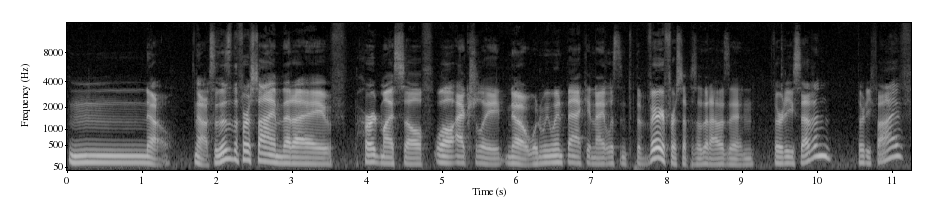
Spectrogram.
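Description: Speaking with an American accent, a man has a bright, sharp tone and a medium pitch. His pitch variation is ordinary and his pace moderate. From Texas, Austin. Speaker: board game podcast co-host. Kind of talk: casual chat.

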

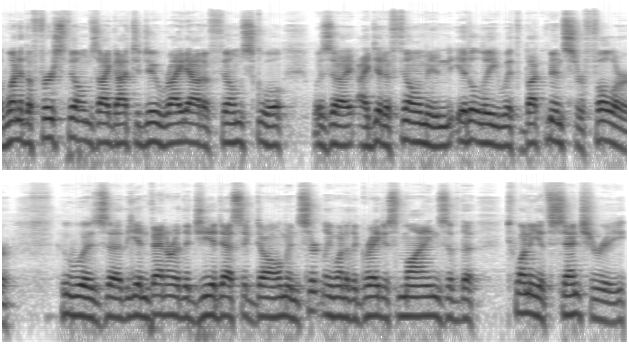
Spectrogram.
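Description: Speaking at a fairly quick pace, a man keeps a medium pitch and a monotone, flat intonation. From US Colorado. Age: 60s.

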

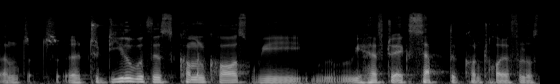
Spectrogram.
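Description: On a very clean recording with a silent background, a man with a German accent speaks at a fairly slow pace in a very deep, low pitch. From Germany. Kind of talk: interview. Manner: halting.

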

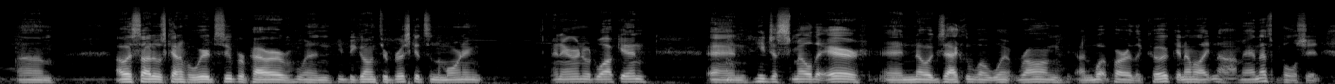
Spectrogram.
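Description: Speaking in a Texan accent, this man talks fairly quickly at a medium pitch with monotone, flat intonation. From Texas, Uvalde. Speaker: pitmaster. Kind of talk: casual chat. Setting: on location at his barbecue trailer.

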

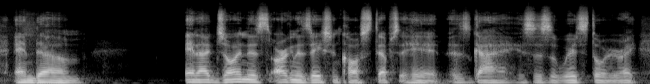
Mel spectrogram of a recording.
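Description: A man with a very deep, low pitch speaks at a moderate pace in a monotone, flat delivery, on a very clean recording with a silent background. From Louisiana, Lafayette. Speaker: health company founder. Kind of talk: interview.

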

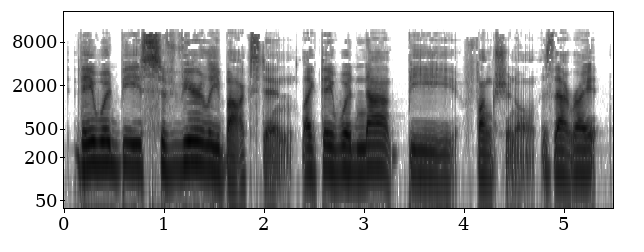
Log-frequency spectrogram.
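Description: Dry and close with no echo, the clip has a man with a plain, everyday voice speaking at a medium pitch and moderate pace with ordinary pitch variation. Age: 30s. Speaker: podcast host. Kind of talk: scripted intro; interview. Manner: casual, filler-heavy questions.

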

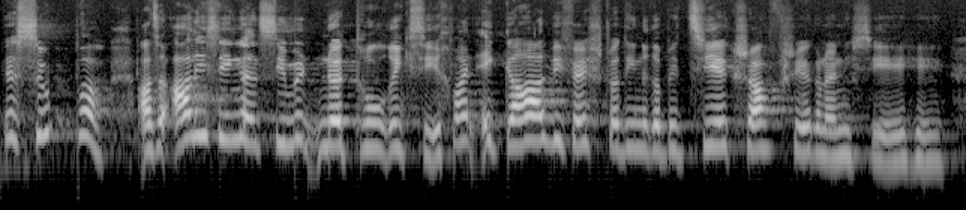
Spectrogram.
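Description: Lively intonation and big swings in loudness mark this fairly quick delivery with a Thurgau accent and hardly any pauses. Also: woman, high pitch for a woman. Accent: Thurgau Swiss German dialect. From Switzerland, Thurgau. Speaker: comedian. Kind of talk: stand-up. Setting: stage with audience.

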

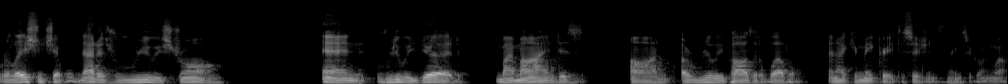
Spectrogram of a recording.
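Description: A man with a New Jersey accent talks in a monotone, flat delivery at a moderate pace and fairly low pitch over a quiet background. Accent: New Jersey American. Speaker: gym owner and fitness business coach. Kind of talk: casual interview chat.

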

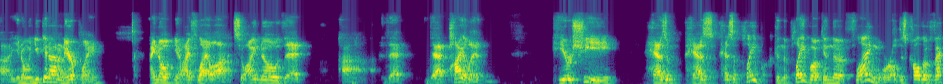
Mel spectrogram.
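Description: With a bright, sharp tone, a man speaks at a moderate pace, his pitch fairly high for a man with ordinary variation. Long pauses come often. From US Midwest, Chicago. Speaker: sales and marketing consultant. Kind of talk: interview.

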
